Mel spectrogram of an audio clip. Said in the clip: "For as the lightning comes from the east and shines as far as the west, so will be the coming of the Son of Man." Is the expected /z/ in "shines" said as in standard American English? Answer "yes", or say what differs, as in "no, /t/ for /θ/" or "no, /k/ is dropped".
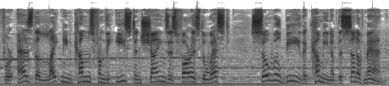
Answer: yes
